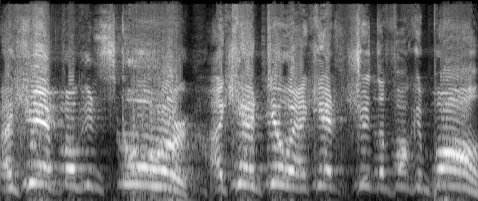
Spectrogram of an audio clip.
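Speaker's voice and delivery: very loud, shrill, high-pitched furious yelling. Retelling how an angry player yelled during a game: imitating someone yelling angrily.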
